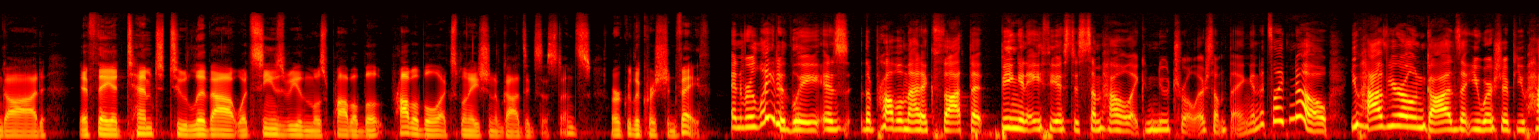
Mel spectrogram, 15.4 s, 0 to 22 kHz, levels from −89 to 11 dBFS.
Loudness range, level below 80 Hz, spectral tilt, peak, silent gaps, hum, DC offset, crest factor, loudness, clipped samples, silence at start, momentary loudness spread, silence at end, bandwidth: 7 LU; -50 dBFS; -4.5 dB/octave; -2 dBFS; none; none; under 0.1%; 18 dB; -20 LUFS; under 0.1%; 0 s; 13 LU; 0 s; 15.5 kHz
